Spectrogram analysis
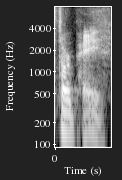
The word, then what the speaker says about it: Torpy: acquired Australian defender Caitlin Topi from Melbourne City. Again, if my pronunciation is wrong, let me know in the comments because I always point it out to you. And Torpy. It's Torpy. And I've seen highlights just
